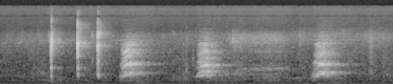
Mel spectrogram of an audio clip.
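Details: Chamois-coloured goats on a farm: three sharp clicks, then three short, nasal, harmonic bleats spaced about a second apart against steady background hiss.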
